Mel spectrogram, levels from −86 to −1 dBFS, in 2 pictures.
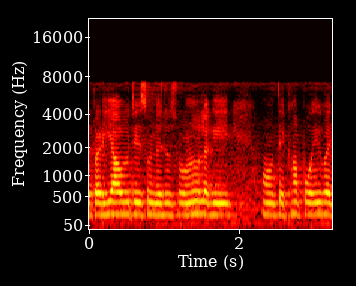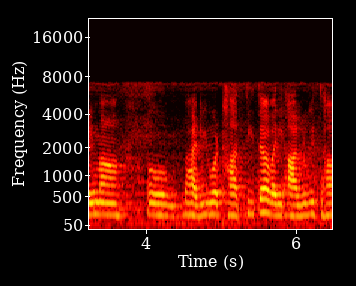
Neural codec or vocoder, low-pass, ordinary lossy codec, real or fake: vocoder, 44.1 kHz, 128 mel bands, Pupu-Vocoder; 7.2 kHz; none; fake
